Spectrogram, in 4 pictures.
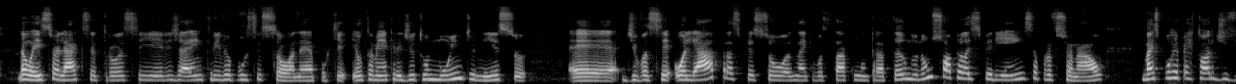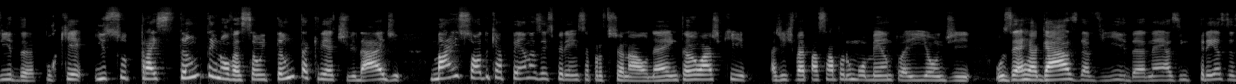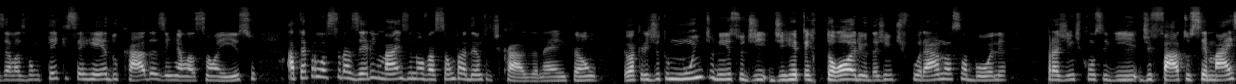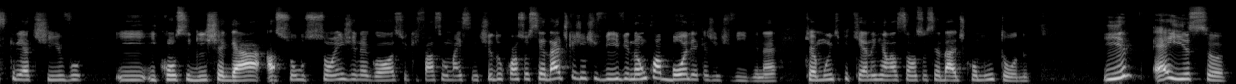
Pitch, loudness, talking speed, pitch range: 215 Hz, -24 LUFS, 200 wpm, 200-245 Hz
